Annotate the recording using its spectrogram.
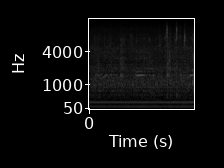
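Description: Steady low electrical hum, with a few faint ticks about three quarters of the way through.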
